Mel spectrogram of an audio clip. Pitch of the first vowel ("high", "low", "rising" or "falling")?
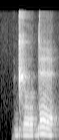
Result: low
